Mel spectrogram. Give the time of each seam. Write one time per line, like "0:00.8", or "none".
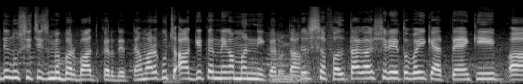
0:03.1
